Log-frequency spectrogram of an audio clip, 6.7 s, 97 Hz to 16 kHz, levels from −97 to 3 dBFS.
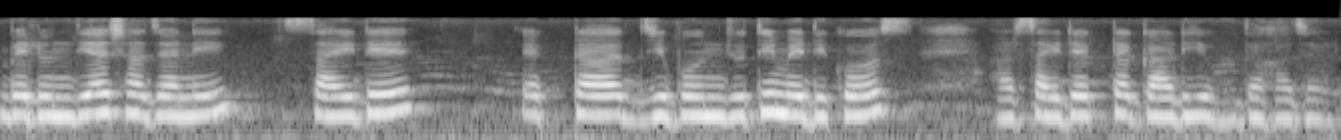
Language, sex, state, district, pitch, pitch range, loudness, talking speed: Bengali, female, Assam, Hailakandi, 240 Hz, 235-255 Hz, -14 LUFS, 145 wpm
